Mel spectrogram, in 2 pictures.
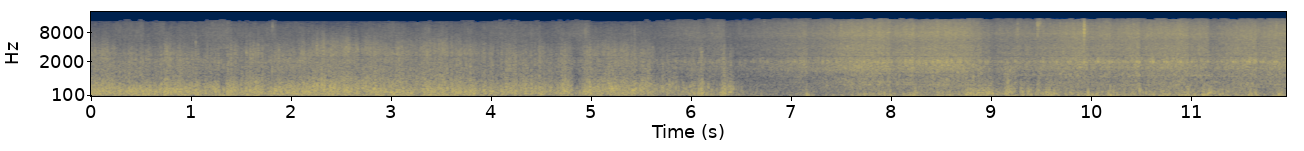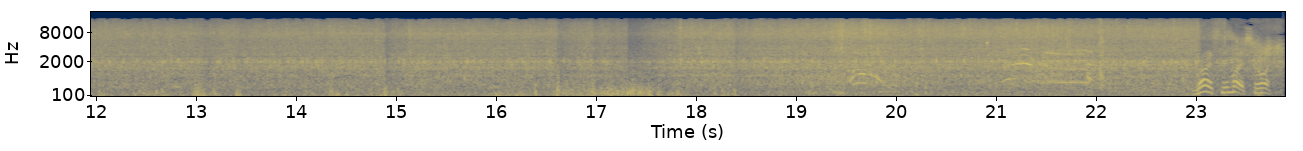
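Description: A car engine labours steadily at low revs nearby.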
